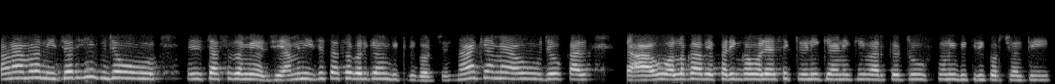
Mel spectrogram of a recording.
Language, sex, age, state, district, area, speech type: Odia, female, 18-30, Odisha, Jajpur, rural, conversation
